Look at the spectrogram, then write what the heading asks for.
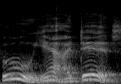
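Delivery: bouncy, pleased, sing-song little voice. Retelling a juror's pleased reply: imitating a bouncy pleased reply. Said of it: "It's all very".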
